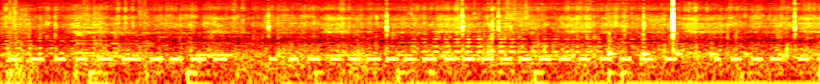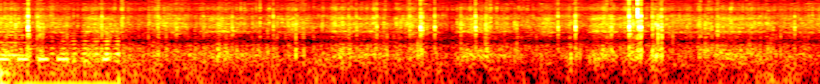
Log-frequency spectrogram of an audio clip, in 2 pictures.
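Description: A bicycle rattles and clatters over cobblestones.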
